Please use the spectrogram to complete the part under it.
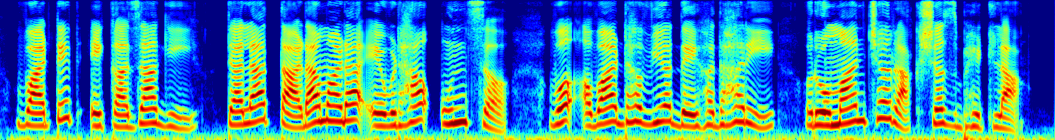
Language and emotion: Marathi, neutral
